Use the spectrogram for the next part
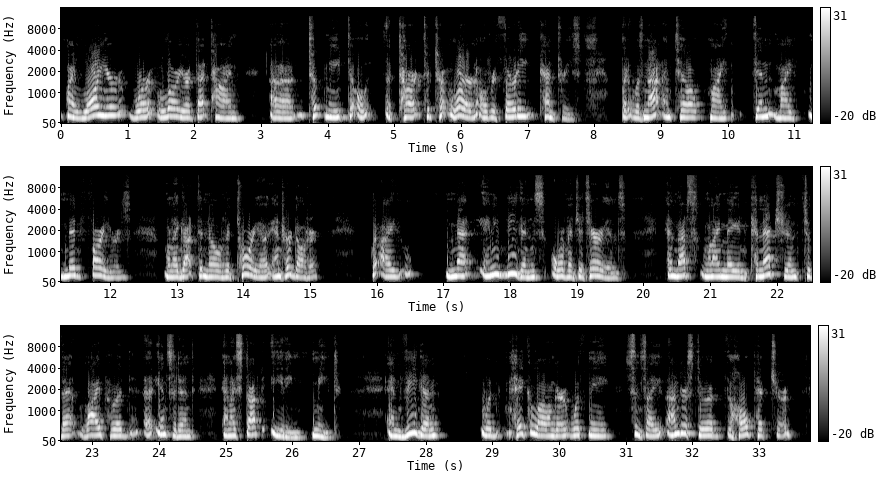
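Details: Adult man with aphasia affecting brain centers, reading prepared remarks because speaking is harder; aphasia.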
